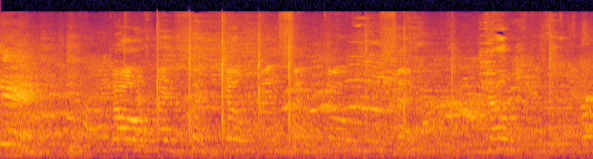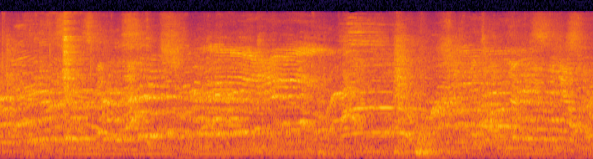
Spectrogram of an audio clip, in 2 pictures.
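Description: Small children shout and squeal close by.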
